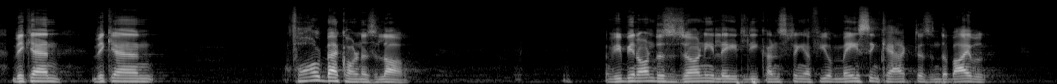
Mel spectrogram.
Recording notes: preached at Sunday Service on 25 June 2023 at Revelation Church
